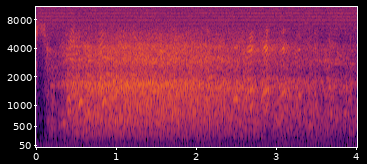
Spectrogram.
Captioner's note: howling laughter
